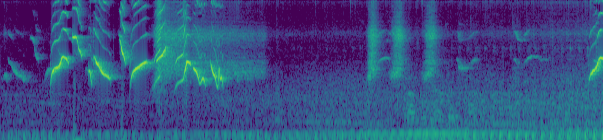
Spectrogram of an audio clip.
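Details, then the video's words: Oriental magpie-robin in 'roll tembak' song with 'isian' fill-ins and an opened tail. Fast sweeping whistles and rasping notes pour out for about two seconds, followed by low background noise, a few faint notes and a final whistle. "KACER ISIAN MEWAH❗KACER ROLL TEMBAK BUKA EKOR"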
